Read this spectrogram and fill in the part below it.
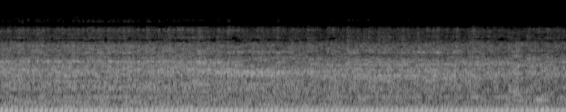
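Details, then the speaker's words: Honda after an interstate accident, cold start on a hot day: steady puffing tick about four times a second over the idle from an exhaust leak caused by a broken exhaust mount; calms down once warm, repair planned. "That's one of the mounts for that exhaust piece. I guess when it hit off road it kind of um broke that mount. So, it made that um part of the exhaust leak."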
